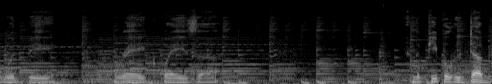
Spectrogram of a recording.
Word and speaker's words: Rayquaza: and i yeah i'm pretty sure it should be rayquaza just based on how it's spelled and that's i believe how they say it in the anime but that's pretty shaky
